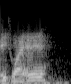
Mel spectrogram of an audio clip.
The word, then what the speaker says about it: hyaline: So hyaline is spelled H-Y-A-L-I-N-E, hyaline.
